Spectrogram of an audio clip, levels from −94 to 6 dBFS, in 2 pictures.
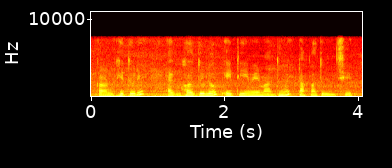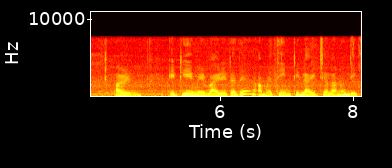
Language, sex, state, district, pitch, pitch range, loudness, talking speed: Bengali, female, West Bengal, Jhargram, 200 Hz, 185-210 Hz, -16 LUFS, 165 wpm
